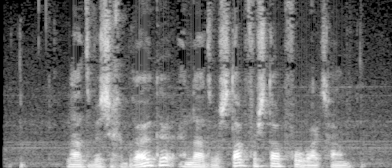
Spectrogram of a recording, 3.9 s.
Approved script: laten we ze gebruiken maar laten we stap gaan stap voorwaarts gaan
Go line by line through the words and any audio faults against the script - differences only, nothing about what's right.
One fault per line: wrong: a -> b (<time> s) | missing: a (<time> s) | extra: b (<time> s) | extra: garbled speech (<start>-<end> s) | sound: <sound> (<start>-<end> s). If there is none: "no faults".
wrong: maar -> en (1.8 s)
wrong: gaan -> voor (2.5 s)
